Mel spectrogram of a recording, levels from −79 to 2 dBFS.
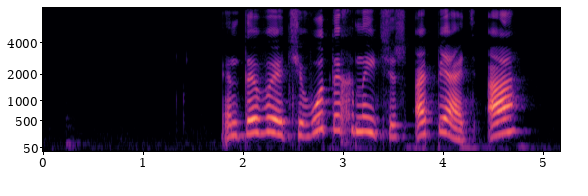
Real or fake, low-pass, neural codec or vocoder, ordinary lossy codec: real; none; none; none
